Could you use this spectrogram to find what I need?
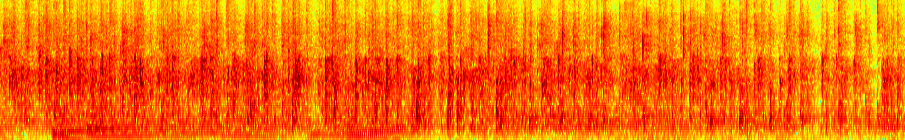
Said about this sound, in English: This I consider a great pleasure to be able to present this gentleman who I think is one of our great guitarists, and I think we ought to give him a great big round of applause.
